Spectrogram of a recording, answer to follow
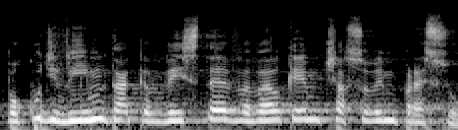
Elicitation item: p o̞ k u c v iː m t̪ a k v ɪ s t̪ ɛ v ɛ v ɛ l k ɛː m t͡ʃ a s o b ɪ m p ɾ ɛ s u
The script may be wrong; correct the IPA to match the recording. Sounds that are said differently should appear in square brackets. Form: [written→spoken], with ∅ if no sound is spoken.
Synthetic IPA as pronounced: p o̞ k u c v iː m t̪ a k v ɪ s t̪ ɛ v ɛ v ɛ l k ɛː m t͡ʃ a s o [b→v] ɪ m p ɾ ɛ s u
